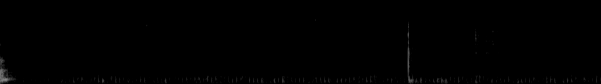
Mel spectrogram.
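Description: Near silence with a faint low rumble, broken about four seconds in by one sharp click of small LEGO plastic pieces snapping together, followed by a short rustle of fingers on plastic.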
